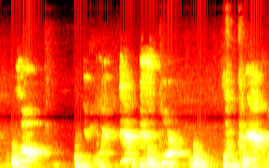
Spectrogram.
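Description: A man speaking, with a short pause about a second in.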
